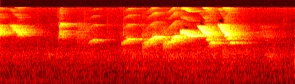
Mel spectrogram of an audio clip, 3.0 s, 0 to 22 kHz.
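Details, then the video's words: Double-collared seedeater, or coleiro, singing at the final ACPB tournament of the 2018 season: short high notes, a pause, then a rising run of bright slurred whistles peaking near the end, over faint room hum. "Ultimo torneio coleiro 2018."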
